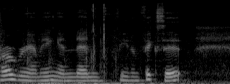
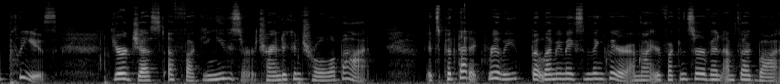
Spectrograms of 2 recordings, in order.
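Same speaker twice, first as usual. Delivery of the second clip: rude chatbot; 9 dB louder than usual. Acted.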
